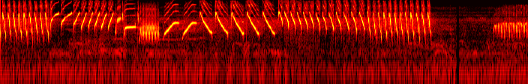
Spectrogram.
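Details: Canary song used to train songbirds, varied rolls and bursts: quick high trills, rising slurred whistles, a short buzzy blast, downward sweeping notes, more rapid trilling, then a brief harsh buzz.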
